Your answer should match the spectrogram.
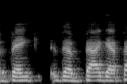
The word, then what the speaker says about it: baguette: Oh, I think I've got everything I've coveted, but it was mostly the Fendi stuff, the baguette bags. Did I just say that right? – Baguette. – I almost said banquette and I'm like, no, that's not right.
